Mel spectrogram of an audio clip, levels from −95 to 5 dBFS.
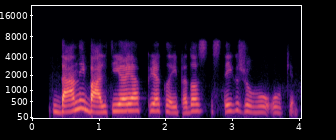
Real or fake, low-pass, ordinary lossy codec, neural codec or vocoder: fake; 7.2 kHz; Opus, 16 kbps; codec, 16 kHz in and 24 kHz out, 1 kbps, XY-Tokenizer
